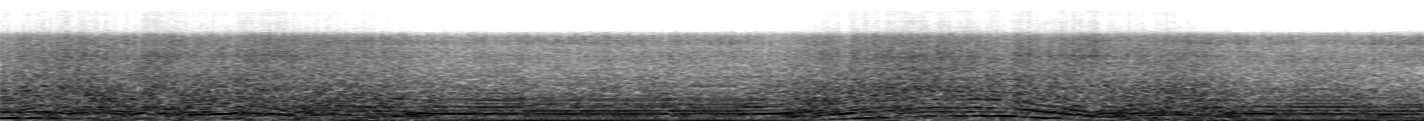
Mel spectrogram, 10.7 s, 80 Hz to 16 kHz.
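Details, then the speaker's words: 1973 Honda CB500 during build, off choke with hardly any fuel reaching it: revs climb then sag and stumble, idle rising as it runs out of gas; cutting out from fuel starvation. "So you see how it's cutting out? That smells fuel to me. But it's off the choke now, so. But we're not getting hardly any fuel in here. So I think that's the problem. It's just lack of fuel."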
